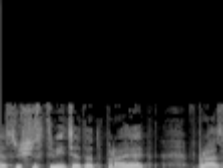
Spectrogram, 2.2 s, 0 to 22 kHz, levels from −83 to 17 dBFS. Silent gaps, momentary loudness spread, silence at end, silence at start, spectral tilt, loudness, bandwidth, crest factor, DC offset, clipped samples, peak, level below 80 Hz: none; 7 LU; 0 s; 0 s; -6 dB/octave; -16 LUFS; 8.8 kHz; 12 dB; under 0.1%; under 0.1%; -2 dBFS; -38 dBFS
